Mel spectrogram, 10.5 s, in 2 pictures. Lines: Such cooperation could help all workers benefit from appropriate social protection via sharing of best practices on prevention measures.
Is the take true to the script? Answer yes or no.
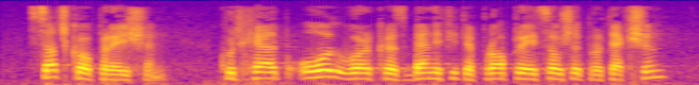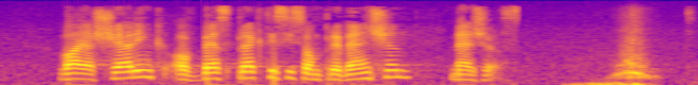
yes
